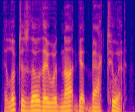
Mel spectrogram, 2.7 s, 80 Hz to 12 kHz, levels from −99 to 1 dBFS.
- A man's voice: Yes, male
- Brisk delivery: Yes, fast, 245 wpm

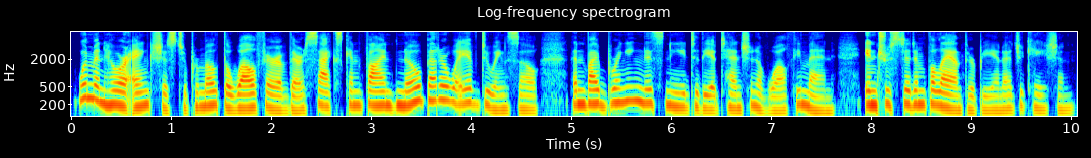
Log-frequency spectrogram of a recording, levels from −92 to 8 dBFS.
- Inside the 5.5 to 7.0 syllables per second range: Yes, 6.0 syllables/s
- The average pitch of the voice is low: No, medium, 185 Hz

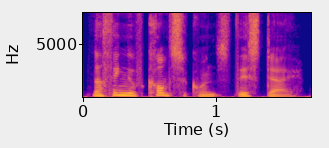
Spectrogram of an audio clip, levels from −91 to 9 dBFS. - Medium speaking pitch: Yes, medium, 165 Hz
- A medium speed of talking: Yes, average, 175 wpm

